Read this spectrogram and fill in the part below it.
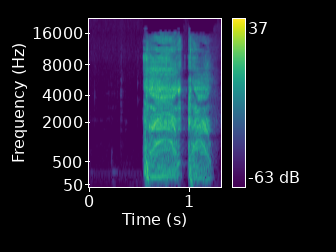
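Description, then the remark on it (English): Two loud, harsh coughs in quick succession, with no talking around them. “Sorry, me coughing had me thinking of”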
